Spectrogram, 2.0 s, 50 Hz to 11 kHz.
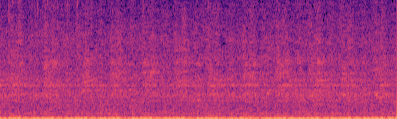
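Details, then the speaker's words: Chevy 350 V8 valve adjustment, rocker nut tightened another quarter turn past zero lash: low lumpy idle with uneven exhaust pulse, no ticking; pumped-up lifter holding valve slightly open, normal and smooths out shortly; rough idle. "Bring it down another quarter. Now it's hanging the valve slightly, but that's perfectly normal. And you're going to hear it smooth out here in a But minute. it will smooth out."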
